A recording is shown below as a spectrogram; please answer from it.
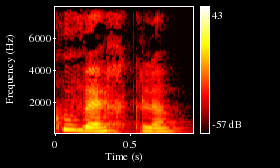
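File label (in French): "couvercle", French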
